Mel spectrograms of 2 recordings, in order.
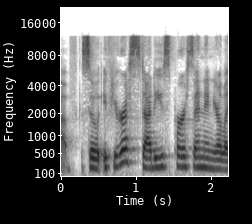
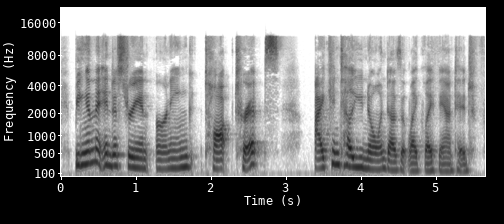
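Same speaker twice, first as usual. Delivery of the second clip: usual speaking voice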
